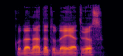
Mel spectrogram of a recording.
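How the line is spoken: Calm reply. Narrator (Russian): спокойным тоном ответил

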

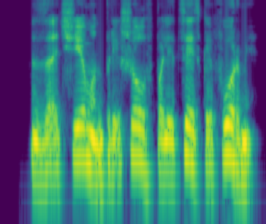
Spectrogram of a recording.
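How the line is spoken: Hissed. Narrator (Russian): прошипел Раф, обращаясь к Деяну

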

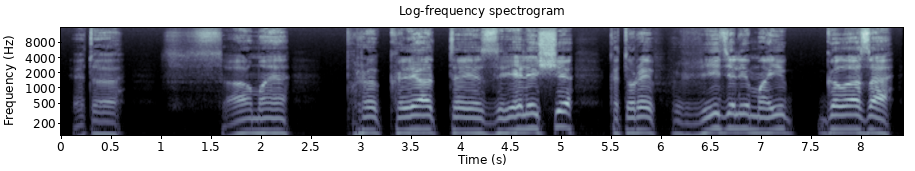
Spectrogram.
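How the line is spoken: Stammering. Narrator (Russian): запинаясь, сказал Гримрик

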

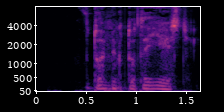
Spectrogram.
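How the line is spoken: Whispered into ear. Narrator (Russian): прошептала она мне на ухо

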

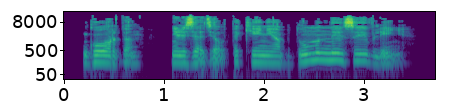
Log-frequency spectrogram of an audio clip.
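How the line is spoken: Calm. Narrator (Russian): спокойно произнес он

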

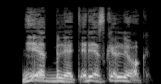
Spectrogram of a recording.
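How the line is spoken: Snapped back. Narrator (Russian): огрызнулся ниндзя

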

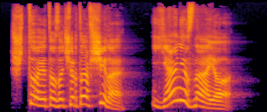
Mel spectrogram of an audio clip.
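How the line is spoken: Shrieking. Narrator (Russian): визжащими

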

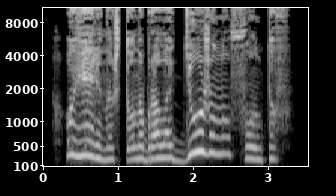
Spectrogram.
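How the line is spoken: Groan. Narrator (Russian): простонала Бесс

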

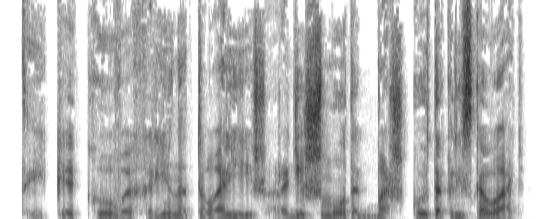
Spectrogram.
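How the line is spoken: Hiss. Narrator (Russian): Зашипел на него Полос

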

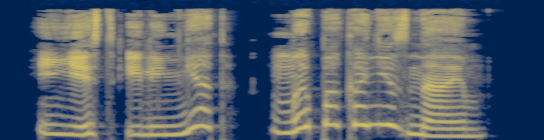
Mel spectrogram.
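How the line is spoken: Giggle. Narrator (Russian): хихикнула ванильная пироженка

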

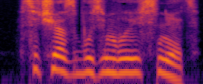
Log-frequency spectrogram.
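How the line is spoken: Muttered. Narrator (Russian): пробормотала я

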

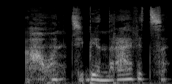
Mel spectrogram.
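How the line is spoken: Whisper. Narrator (Russian): я перешла на шепот

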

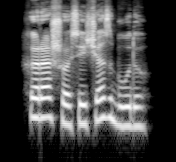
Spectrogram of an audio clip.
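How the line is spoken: Forced calm. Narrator (Russian): произнесла как можно более спокойно

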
